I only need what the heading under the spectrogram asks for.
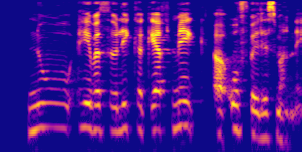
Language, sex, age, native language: Icelandic, female, 30-39, German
